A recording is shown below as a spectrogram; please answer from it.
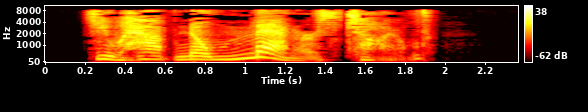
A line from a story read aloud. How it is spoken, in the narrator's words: hissed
